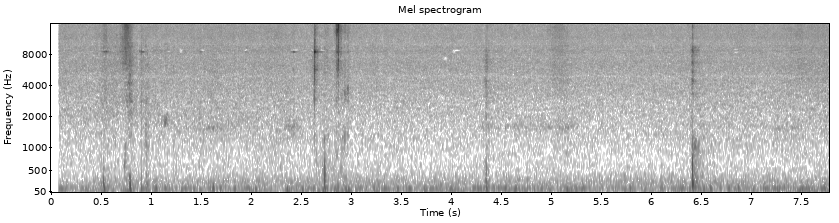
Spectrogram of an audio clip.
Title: Corgi having crazy hiccups xD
